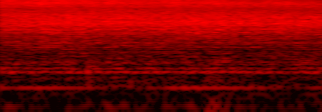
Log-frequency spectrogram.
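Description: Kitchen tap running into the sink during dishwashing: a steady, even hiss of water, with a low steady hum underneath.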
